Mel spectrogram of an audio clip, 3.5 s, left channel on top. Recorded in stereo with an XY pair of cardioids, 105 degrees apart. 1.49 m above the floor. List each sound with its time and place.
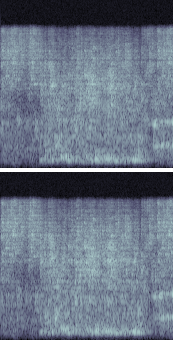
0.0 s an insect: 25° right, 1.4 m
